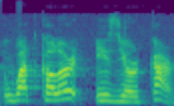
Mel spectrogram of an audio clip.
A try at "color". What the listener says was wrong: Color, no cola. Color. Color. Hay que bajar un poquito la mandíbula. Color. Color, ¿ok? Color. No se dice color ni color. Es color.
